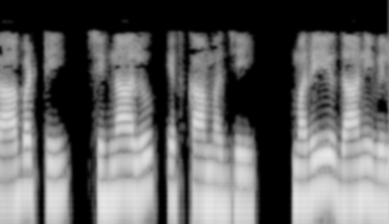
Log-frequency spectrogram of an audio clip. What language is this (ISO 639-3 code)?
tel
